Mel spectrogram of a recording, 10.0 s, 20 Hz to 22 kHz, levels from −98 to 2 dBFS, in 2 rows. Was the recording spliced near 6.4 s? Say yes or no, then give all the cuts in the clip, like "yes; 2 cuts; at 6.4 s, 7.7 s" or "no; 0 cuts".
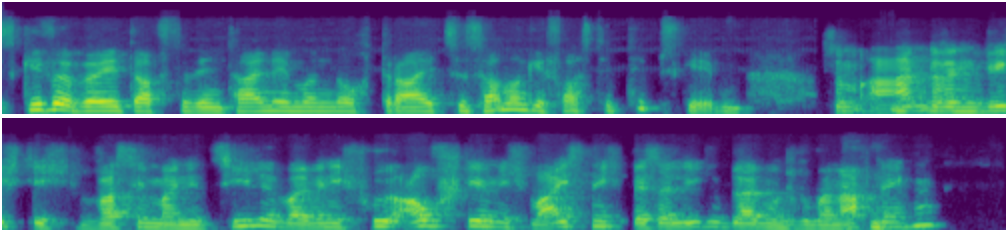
no; 2 cuts; at 4.1 s, 8.1 s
